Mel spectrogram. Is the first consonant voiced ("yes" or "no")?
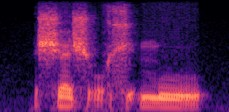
no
